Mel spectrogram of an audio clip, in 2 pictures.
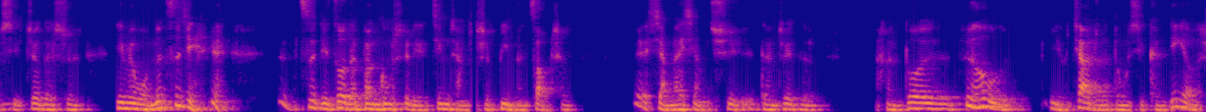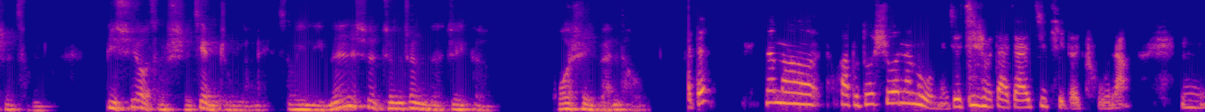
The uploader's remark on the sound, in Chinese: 线上活动的部分现场录音剪辑版。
